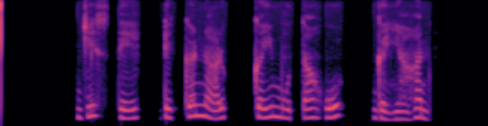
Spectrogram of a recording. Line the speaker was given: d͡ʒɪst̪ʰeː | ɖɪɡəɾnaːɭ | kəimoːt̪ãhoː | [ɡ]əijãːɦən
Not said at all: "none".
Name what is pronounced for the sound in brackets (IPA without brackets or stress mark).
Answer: ɡ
